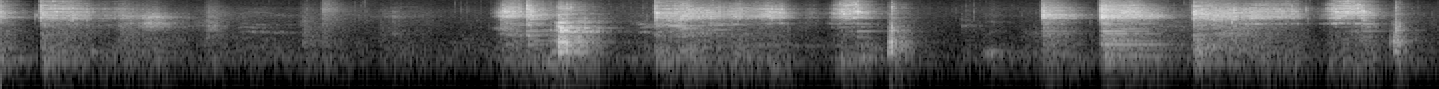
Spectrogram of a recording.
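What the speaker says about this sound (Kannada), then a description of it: "ತುಪ್ಪ ಕಾದಿದೆ. ಈಗ ಗೋಡಂಬಿ ಹಾಕಿ ಸ್ವಲ್ಪ ಬ್ರೌನ್ ಬಣ್ಣಕ್ಕೆ, ಅಂದರೆ ಕಂದು ಬಣ್ಣಕ್ಕೆ ತಿರುಗುವವರೆಗೆ ಸ್ವಲ್ಪ ಹುರಿದುಕೊಳ್ತೇನೆ." Cashews roast in hot ghee while being stirred in a pan, with repeated bursts of clinking and scraping against the metal separated by short quiet gaps; no one speaks.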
